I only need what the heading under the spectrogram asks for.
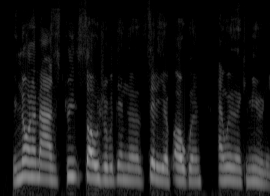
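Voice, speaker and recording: A loud man speaks with ordinary pitch variation in a dry, close sound with no echo. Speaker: community activist, public commenter. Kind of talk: public comment at town hall. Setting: town hall meeting in council chambers.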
